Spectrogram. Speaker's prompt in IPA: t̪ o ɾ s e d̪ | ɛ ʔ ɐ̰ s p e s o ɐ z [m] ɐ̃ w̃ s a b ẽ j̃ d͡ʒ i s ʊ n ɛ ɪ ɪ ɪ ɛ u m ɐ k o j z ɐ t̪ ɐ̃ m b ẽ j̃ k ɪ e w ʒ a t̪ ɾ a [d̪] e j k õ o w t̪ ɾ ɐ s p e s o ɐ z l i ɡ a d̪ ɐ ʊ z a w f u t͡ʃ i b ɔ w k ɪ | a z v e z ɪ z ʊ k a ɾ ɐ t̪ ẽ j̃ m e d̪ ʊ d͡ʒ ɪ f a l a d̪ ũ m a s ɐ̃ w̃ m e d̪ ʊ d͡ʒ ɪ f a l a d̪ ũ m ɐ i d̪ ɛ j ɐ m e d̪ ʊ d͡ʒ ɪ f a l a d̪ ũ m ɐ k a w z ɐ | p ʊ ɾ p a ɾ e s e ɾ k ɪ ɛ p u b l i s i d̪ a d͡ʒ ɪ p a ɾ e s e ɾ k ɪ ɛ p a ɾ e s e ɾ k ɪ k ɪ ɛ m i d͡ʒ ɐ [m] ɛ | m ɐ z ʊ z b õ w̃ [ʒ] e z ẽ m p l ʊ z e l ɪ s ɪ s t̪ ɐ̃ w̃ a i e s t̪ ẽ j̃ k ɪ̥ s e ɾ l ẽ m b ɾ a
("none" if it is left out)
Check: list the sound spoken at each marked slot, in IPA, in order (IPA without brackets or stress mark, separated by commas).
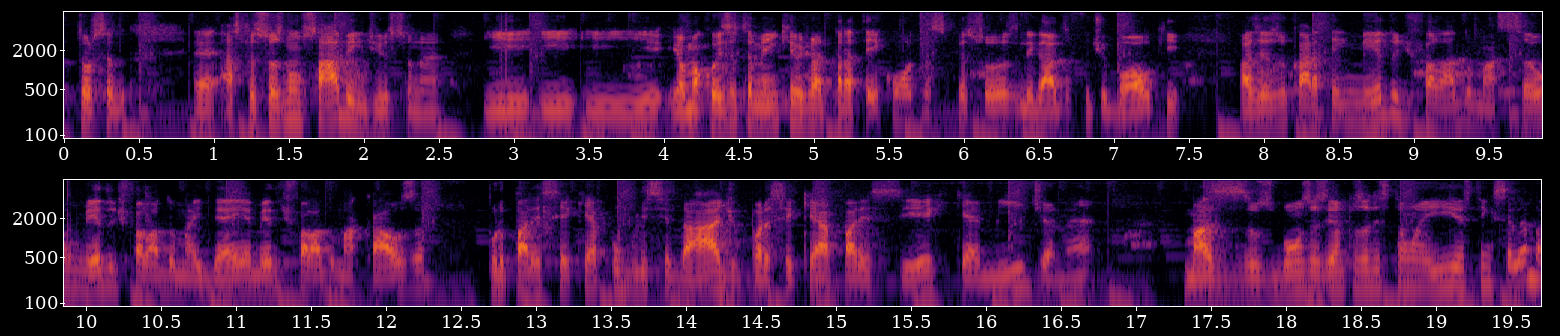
n, t̪, n, z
